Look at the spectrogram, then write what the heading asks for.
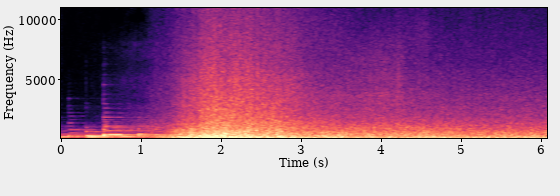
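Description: Sea waves roar and foam at the shore, a dense, steady wash of surf that swells loud after a brief quieter start and holds a continuous roar with wind noise.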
